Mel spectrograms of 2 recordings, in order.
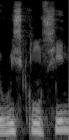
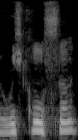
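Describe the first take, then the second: First: Said in the usual way. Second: « Wisconsin » à la canadienne, finale nasale « -sin » comme « sein »; prononciation canadienne. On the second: Shown as a demonstration. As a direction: dire « Wisconsin » avec une finale nasalisée, à la québécoise. (« Wisconsin » prononcé comme un Canadien francophone, finale en « -sin » nasale) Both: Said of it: "comme disent les Canadiens".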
